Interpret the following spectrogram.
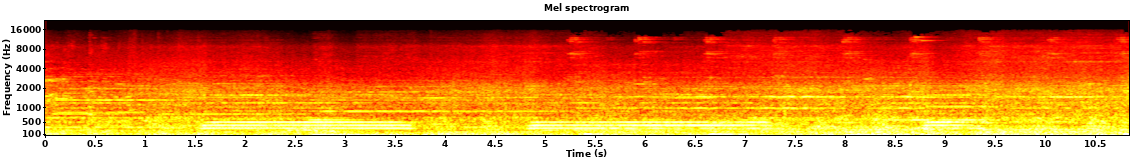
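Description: Locomotive air horn sounding a chord of several notes in the grade-crossing pattern: two long blasts, a short one, then a long one beginning near the end, heard from inside a passenger car. Under it runs the low rumble of the moving train.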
